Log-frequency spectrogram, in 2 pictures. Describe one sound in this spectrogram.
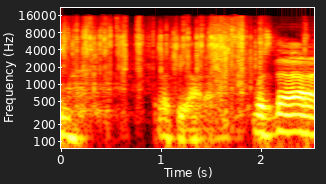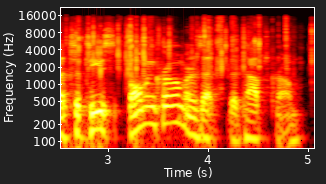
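A foil pack wrapper crinkles and tears open.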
